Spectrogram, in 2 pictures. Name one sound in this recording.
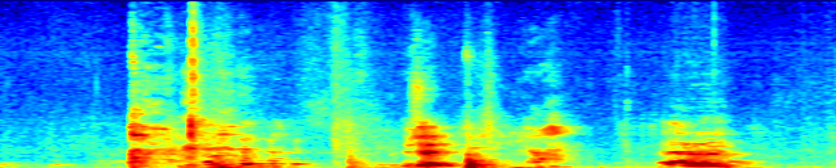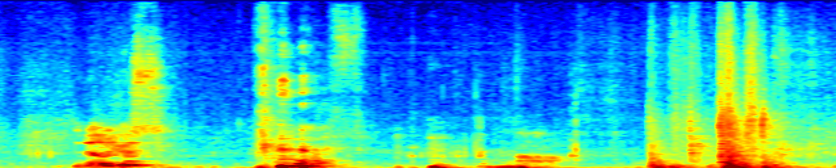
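A young man speaks with animation on a small stage, heard from the audience.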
